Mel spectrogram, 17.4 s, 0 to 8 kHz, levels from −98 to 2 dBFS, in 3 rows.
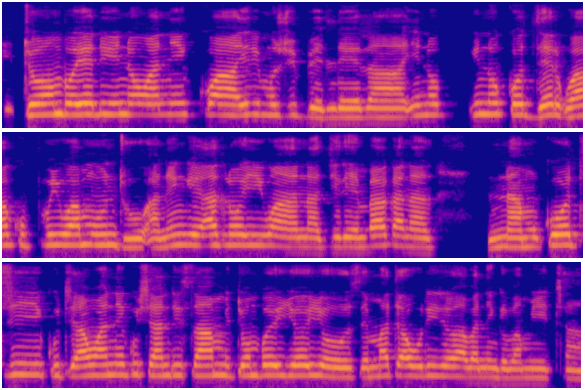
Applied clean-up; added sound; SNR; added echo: none; none; none; none.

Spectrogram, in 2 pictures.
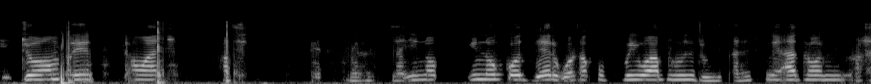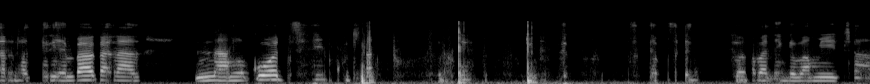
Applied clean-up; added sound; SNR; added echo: neural diffusion model UNIVERSE++.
